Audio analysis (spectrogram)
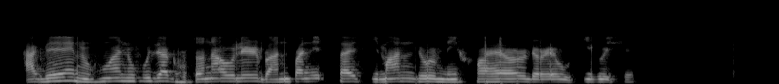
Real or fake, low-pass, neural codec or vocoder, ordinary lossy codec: fake; 3.6 kHz; codec, 16 kHz, 4 kbps, X-Codec, HuBERT features, trained on balanced general audio; Opus, 64 kbps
